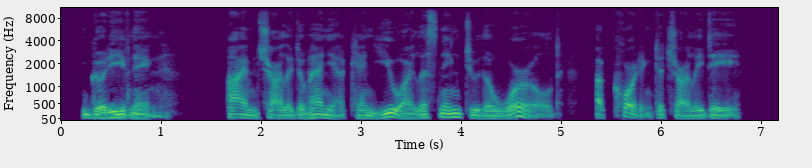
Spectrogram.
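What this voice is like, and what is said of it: Deep sepulchral horror-villain voice. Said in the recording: “My radio voice is soothing, deep, and intimate. But tonight I take it down a few notches and open with the sepulchral tones of the villain in a horror movie.”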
